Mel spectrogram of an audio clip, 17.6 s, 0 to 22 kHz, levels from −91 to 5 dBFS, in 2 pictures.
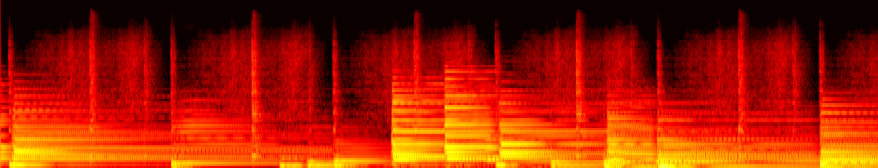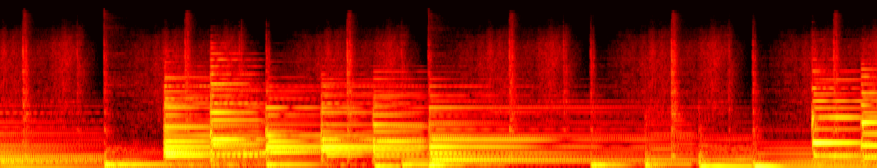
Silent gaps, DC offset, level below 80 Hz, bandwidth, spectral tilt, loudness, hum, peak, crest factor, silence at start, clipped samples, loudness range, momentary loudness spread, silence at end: none; under 0.1%; -30 dBFS; 11 kHz; -7.5 dB/octave; -22 LUFS; none; -4 dBFS; 18 dB; 0 s; under 0.1%; 7 LU; 16 LU; 0 s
